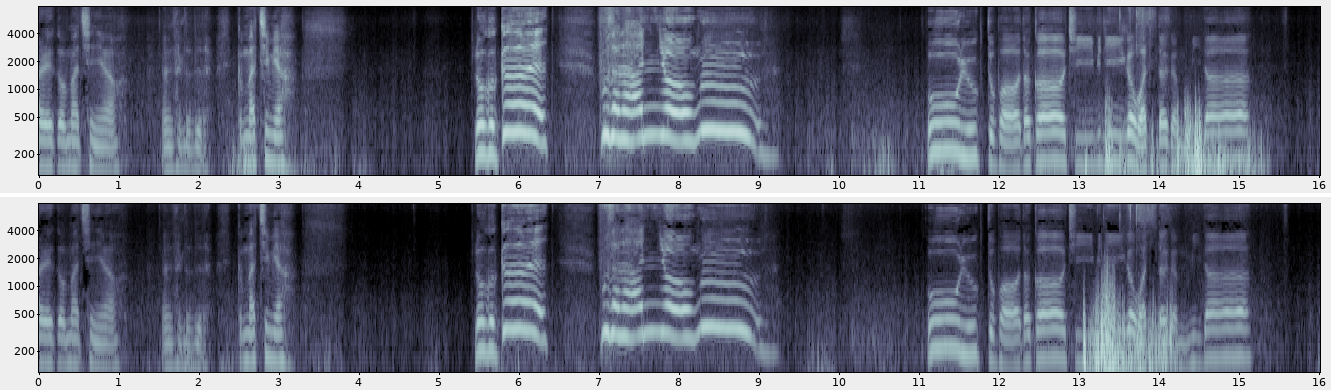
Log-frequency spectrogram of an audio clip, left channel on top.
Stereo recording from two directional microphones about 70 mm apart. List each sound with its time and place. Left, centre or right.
0.0 s speech: right
0.5 s speech: right
5.4 s speech: right
6.9 s speech: centre
7.5 s speech: centre
11.1 s speech: centre
13.4 s speech: right
13.7 s speech: centre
